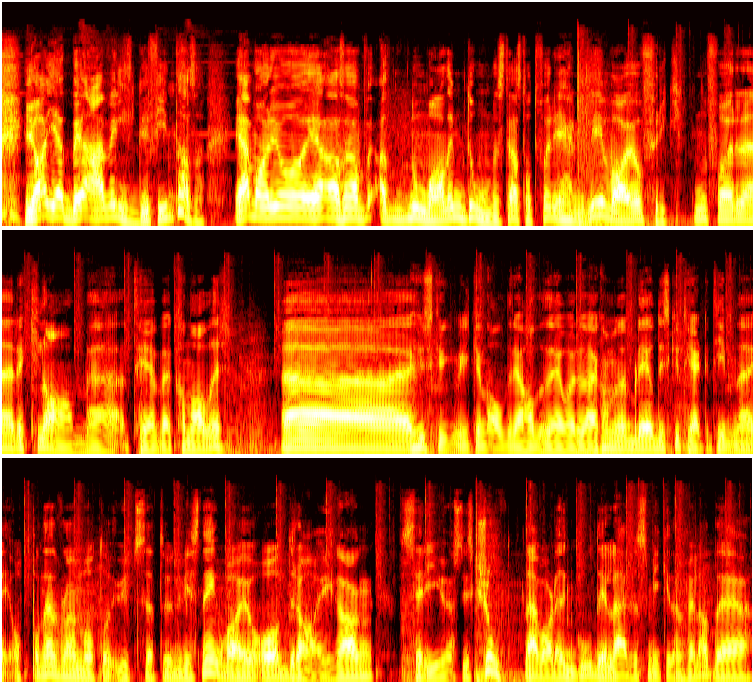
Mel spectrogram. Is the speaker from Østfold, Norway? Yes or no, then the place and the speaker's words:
yes; Østfold, Norway; det var en god del smuglersprit der jeg vokste opp, i Indre Østfold på 80-tallet.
